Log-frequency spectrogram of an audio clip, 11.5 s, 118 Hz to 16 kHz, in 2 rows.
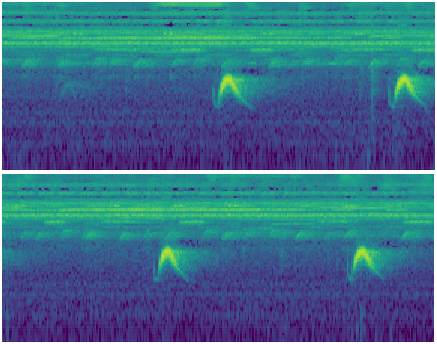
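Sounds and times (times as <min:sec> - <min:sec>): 
common pauraque whistled call: 0:02.7 - 0:03.8, 0:05.0 - 0:06.0, 0:07.7 - 0:08.6, 0:10.3 - 0:11.5.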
